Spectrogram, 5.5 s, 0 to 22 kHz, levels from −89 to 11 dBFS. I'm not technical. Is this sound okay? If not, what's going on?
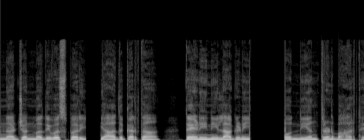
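No. The speech cuts out twice, and the likely cause is a Bluetooth stall: the wireless link between the phone and the headphones got held up, so the headphones ran out of sound to play and had to wait. You hear this as sudden silence, from 1.27 to 1.51 seconds (about a quarter of a second) and again from 3.74 to 4.27 seconds (about half a second), before the speech picks up again.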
